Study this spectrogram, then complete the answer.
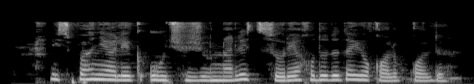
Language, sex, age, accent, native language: Uzbek, female, 19-29, Toshkent shahri, Uzbek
